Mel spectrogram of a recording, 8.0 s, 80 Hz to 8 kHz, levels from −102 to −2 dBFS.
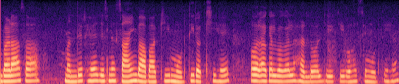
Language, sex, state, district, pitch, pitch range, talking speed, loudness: Hindi, female, Haryana, Jhajjar, 195 Hz, 185-205 Hz, 140 wpm, -16 LUFS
